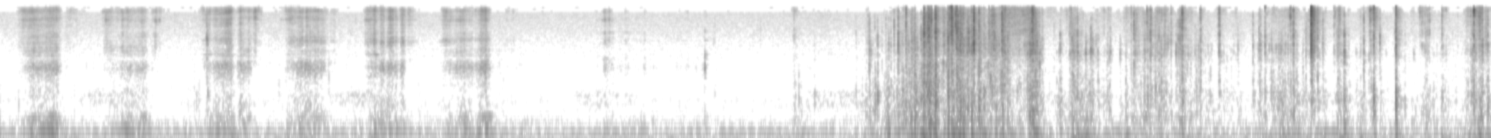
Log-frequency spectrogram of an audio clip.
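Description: A spoon resting in a medium clear glass bowl nearly full of coarse white salt is pushed through the grains, giving a scraping, crunching sound. Soft, separate gritty sweeps come first, then from about nine seconds the crunching grows denser and louder with bright, grainy crackle.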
